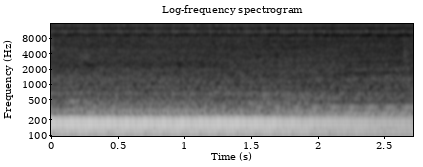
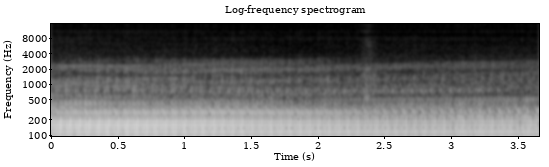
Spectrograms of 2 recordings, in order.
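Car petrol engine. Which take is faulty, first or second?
second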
